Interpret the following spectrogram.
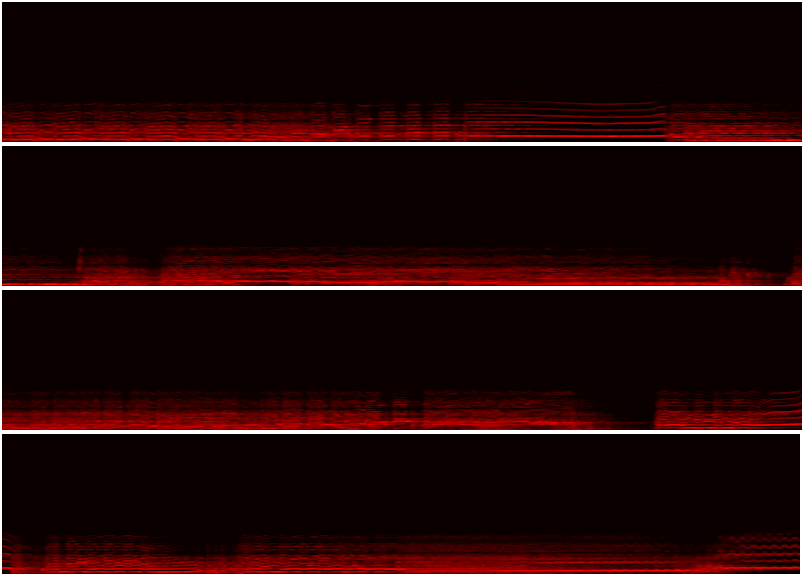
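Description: Electric guitar played live through effects with distortion: sustained notes, a gliding rise in pitch about five seconds in, then falling runs of notes, with two brief breaks about sixteen and twenty-two seconds in.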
